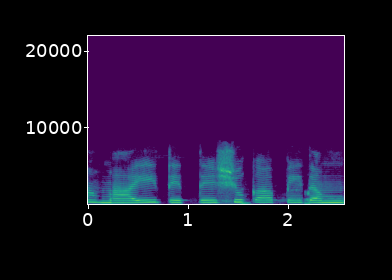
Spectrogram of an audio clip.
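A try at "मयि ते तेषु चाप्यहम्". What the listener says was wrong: चापी, च होता है ये, च।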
